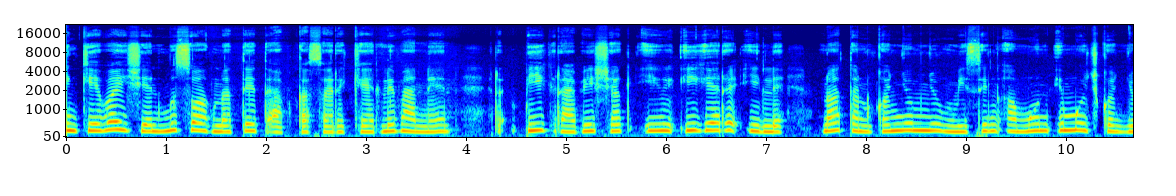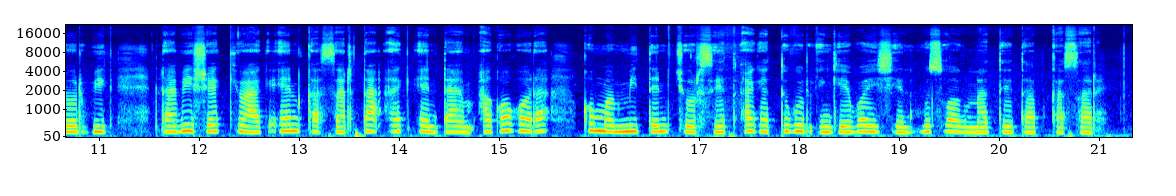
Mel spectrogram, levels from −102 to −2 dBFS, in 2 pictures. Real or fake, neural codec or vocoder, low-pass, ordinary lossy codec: real; none; none; none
